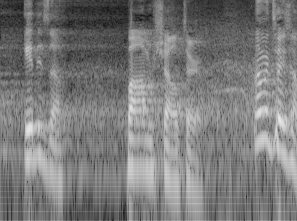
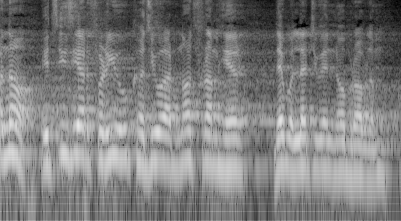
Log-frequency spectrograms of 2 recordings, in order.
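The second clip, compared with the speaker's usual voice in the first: reassuring mock Lebanese English; Lebanese accent. Friends sending the visitor in alone, Lebanese accent.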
